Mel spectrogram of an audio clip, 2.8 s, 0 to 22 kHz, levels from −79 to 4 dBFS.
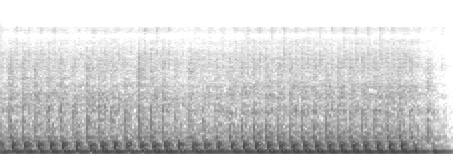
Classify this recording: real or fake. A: real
